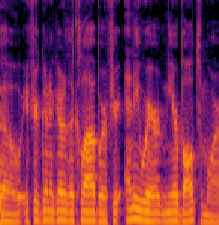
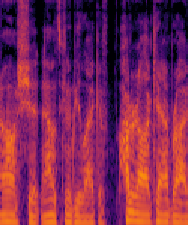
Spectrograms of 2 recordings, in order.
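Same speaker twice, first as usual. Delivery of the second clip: normal talking voice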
